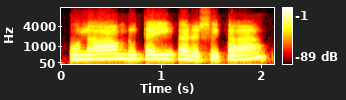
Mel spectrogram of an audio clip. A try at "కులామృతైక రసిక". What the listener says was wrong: ష కాదండి స రసిక రసిక ఆ మళ్ళీ అనండి ష ష కాదు సరళ సరళ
